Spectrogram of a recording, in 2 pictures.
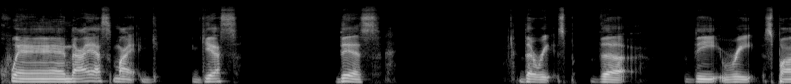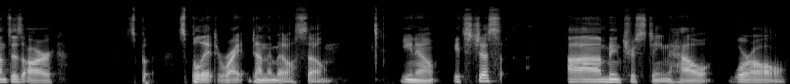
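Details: Male podcast host who stutters and still has blocks and repetitions when talking aloud or reading; stuttering.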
